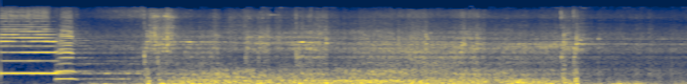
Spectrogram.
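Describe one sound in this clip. A train rumbles past close by with wheels clattering on the rails.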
